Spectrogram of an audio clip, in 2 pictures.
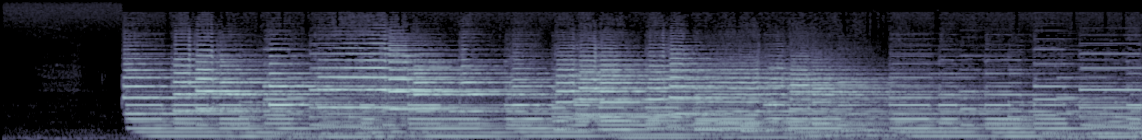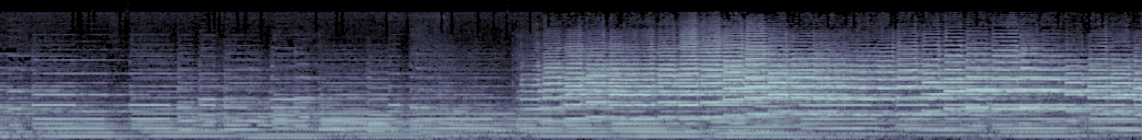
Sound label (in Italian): Suite in E major Gavotte, organo e tromba; Sonate per organo e tromba; 'Indissolubilis Amicitia'; Muffat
